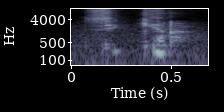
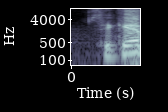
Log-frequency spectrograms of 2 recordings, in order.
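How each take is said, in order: First: The word is whispered softly. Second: The word is yelled loudly.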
